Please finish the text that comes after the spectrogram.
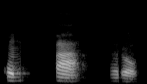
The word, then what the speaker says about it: comparo: E aqui na palavra comparo, a sílaba forte é o pá, comparo. Compá é onde a gente imprime mais força, projeta mais a voz para dizer essa palavra, para pronunciar essa palavra.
